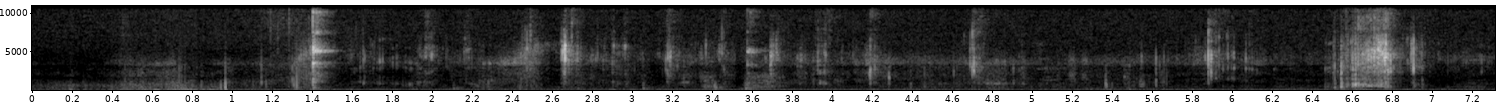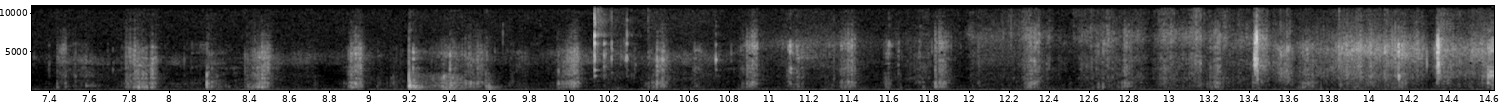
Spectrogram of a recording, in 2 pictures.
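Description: A person chewing and crunching food close to the microphone: irregular crisp crunches and wet mouth sounds, with louder clusters of bites in the middle and near the end.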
